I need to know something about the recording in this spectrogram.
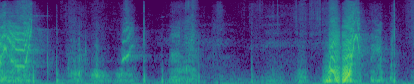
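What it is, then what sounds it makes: Water-filled rubber balloon. A green latex balloon filled with water is held in one hand while the fingers of the other hand tap and scratch its rubber skin. Soft, muffled taps mix with rubbery, scratchy rustles, and a louder, fuller squeaky rub swells near the end before quieter taps return.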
